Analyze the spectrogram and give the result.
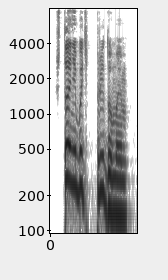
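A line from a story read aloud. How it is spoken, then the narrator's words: Uncertain. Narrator (Russian): неуверенно сказал волк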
